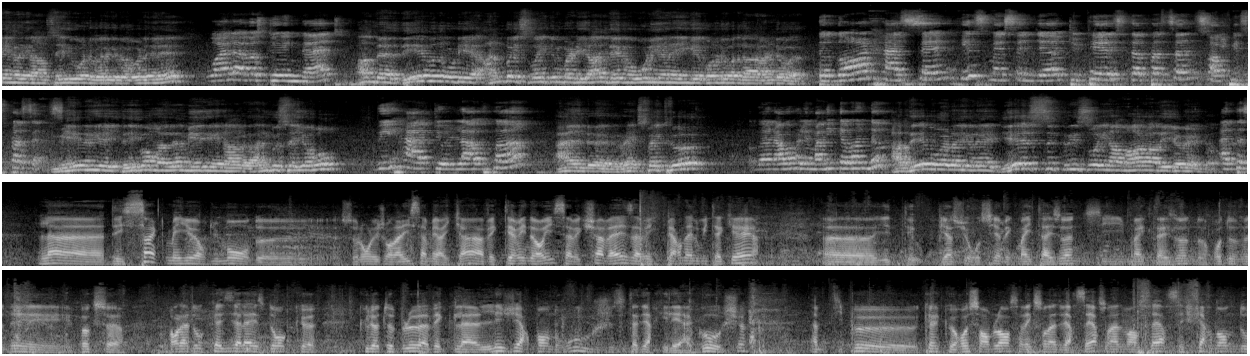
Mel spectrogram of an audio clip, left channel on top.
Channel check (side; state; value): both; different; correlation 0.00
